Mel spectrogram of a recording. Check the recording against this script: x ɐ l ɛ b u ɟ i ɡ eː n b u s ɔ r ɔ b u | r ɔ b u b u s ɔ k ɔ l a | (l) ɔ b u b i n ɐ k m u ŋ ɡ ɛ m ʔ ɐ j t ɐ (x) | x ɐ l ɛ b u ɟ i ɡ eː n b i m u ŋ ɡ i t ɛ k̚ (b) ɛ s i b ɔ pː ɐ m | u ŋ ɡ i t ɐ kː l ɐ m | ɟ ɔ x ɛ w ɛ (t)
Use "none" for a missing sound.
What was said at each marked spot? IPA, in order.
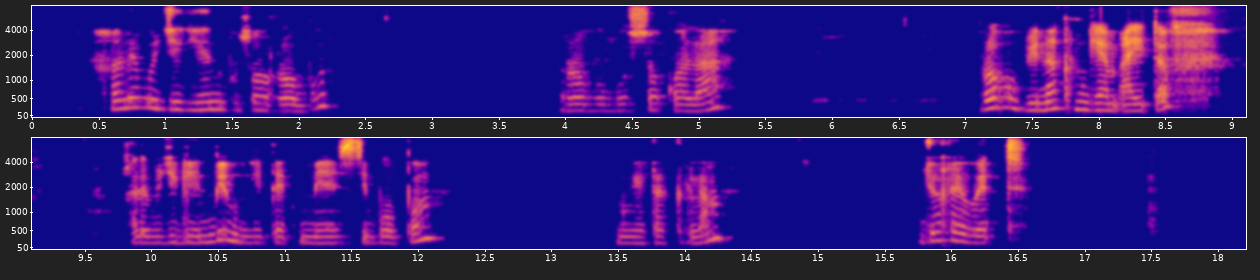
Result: r, f, m, t

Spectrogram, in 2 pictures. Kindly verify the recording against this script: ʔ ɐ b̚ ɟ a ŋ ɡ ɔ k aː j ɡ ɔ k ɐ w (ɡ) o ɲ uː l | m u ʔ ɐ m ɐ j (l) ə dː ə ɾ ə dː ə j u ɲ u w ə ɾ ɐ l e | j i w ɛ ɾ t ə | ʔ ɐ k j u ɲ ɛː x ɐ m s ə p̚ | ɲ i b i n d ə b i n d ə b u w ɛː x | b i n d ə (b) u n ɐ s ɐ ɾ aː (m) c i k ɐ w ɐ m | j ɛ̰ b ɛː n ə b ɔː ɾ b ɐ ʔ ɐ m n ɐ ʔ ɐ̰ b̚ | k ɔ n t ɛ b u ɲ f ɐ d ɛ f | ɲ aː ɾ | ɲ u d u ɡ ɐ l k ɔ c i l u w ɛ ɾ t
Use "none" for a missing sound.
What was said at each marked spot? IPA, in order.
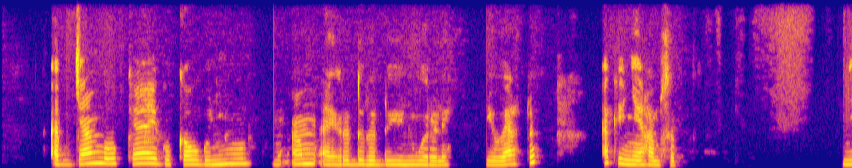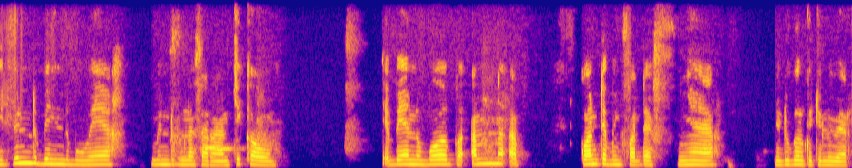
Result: ɡ, ɾ, b, n

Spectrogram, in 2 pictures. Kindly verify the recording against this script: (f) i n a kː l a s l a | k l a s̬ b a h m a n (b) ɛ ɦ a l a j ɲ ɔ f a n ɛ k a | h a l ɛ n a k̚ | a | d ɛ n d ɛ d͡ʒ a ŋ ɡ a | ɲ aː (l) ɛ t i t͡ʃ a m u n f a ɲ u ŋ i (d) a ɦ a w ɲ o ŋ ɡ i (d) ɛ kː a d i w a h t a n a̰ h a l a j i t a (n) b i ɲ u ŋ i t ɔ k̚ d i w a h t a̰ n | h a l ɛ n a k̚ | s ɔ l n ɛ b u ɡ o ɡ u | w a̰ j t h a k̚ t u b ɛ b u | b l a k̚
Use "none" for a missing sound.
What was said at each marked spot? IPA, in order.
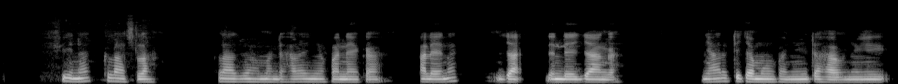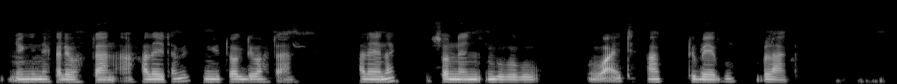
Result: f, d, ɾ, t, n, m

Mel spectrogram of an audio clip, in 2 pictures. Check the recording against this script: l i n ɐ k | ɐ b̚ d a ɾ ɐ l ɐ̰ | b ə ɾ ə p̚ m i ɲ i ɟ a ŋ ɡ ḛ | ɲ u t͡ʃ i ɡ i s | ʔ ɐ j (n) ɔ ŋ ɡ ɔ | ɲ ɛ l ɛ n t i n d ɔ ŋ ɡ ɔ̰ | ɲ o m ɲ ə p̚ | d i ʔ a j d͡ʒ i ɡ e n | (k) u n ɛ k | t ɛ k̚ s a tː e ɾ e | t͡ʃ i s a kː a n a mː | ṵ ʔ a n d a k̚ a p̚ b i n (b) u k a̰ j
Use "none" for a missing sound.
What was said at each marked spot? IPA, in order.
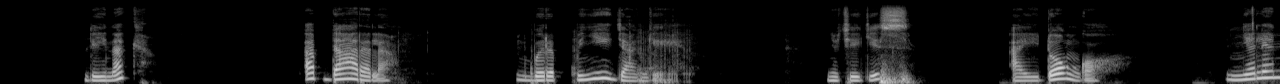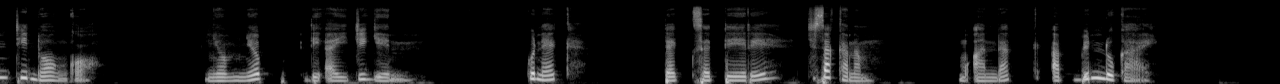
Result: d, k, d

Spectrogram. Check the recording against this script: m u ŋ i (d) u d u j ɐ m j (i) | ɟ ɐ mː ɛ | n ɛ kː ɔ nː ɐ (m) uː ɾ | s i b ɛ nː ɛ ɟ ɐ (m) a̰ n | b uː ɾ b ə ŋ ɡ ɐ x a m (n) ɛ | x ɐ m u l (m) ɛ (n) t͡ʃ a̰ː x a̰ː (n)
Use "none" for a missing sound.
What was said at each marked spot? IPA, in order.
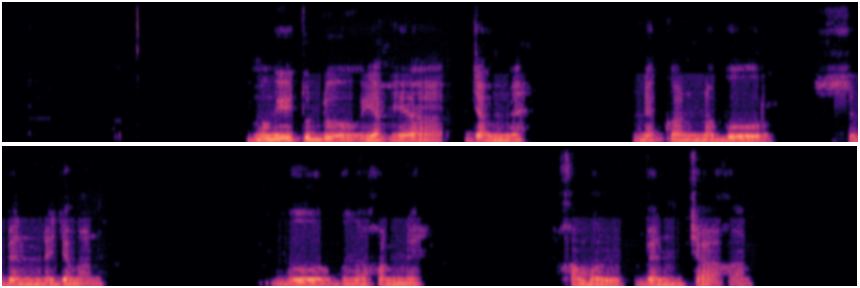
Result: t, a, b, m, n, b, n, n

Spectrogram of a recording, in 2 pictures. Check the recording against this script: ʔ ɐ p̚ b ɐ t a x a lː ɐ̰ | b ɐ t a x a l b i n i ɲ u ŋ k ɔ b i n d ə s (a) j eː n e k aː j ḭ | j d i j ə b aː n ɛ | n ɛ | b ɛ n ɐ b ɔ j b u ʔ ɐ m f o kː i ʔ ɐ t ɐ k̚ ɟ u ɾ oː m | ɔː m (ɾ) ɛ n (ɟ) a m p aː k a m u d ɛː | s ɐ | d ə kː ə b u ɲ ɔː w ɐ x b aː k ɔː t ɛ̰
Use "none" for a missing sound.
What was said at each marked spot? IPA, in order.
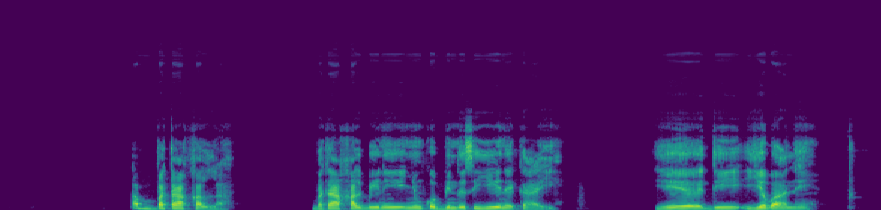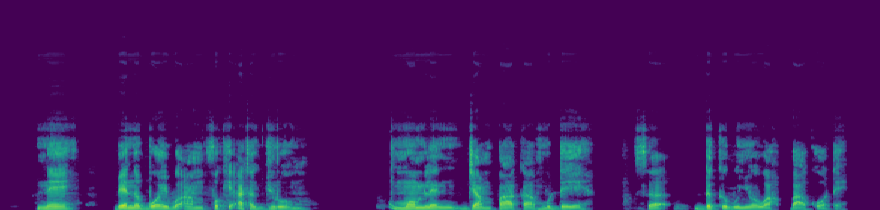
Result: i, l, ɟ

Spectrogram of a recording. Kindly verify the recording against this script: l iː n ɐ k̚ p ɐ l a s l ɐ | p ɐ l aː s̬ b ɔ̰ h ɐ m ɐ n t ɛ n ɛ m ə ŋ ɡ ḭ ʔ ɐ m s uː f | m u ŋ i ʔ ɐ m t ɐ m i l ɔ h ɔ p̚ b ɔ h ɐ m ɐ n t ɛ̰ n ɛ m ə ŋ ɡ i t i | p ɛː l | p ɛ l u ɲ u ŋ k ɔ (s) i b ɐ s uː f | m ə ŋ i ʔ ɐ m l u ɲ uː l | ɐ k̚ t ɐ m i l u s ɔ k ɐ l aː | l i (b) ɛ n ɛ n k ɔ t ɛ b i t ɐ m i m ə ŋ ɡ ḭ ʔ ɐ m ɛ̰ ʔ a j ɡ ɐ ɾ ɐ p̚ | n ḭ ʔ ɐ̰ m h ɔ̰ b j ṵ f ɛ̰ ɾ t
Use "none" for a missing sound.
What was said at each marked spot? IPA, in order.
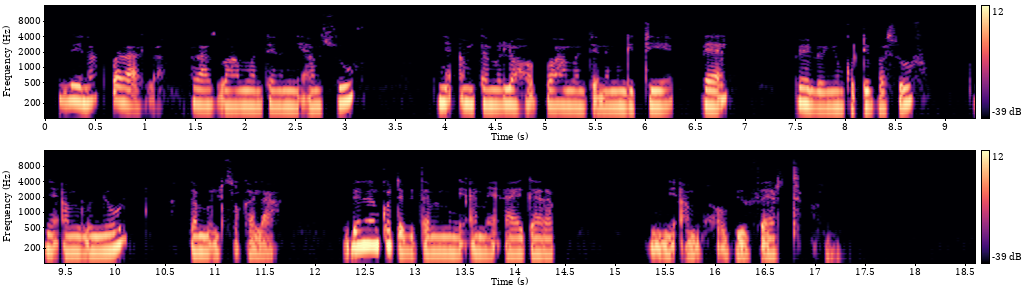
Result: t, b

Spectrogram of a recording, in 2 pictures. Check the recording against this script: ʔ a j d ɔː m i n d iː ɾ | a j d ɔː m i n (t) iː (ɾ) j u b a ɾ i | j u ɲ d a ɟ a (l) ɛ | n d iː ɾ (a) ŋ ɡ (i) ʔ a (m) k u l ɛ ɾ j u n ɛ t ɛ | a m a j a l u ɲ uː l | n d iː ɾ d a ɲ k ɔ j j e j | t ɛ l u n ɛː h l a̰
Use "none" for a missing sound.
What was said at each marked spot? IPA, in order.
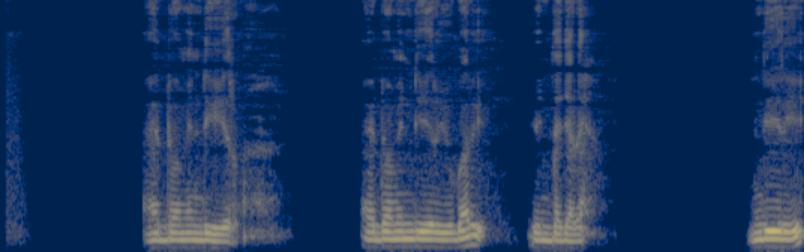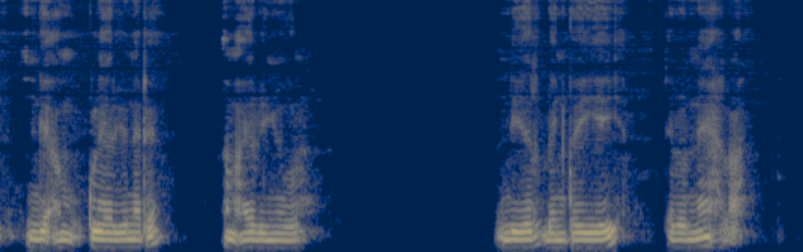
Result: d, ɾ, l, i, ɛ, m

